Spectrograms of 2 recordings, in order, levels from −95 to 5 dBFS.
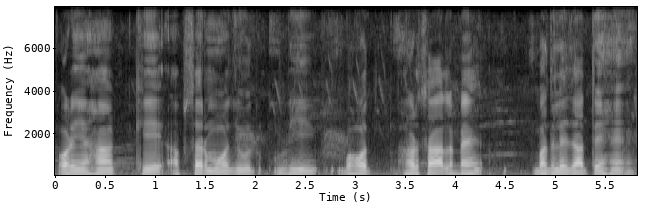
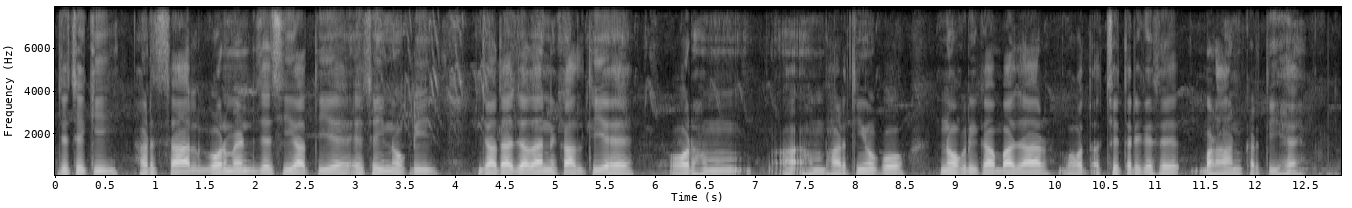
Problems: background sounds at intervals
